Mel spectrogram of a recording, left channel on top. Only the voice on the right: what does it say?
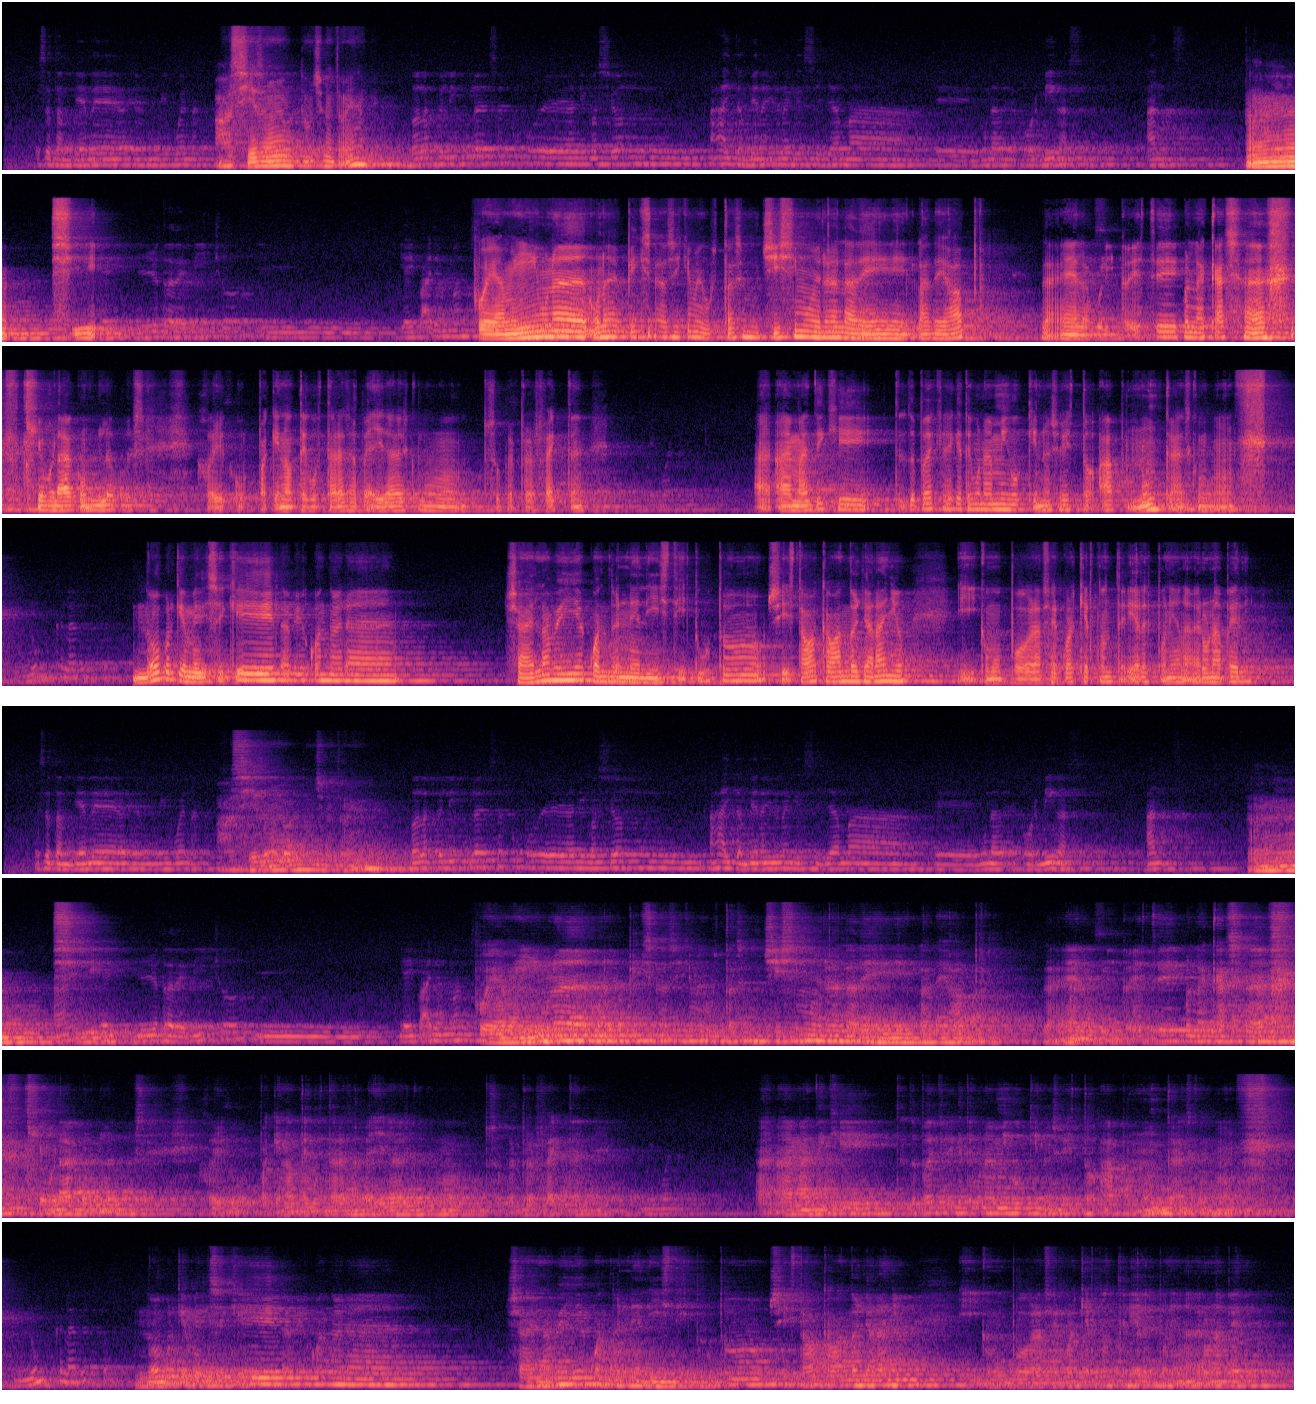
Esa también es, es muy buena.
Bueno,
toda-
todas las películas esas como de animación. Ah, y también hay una que se llama eh, una, eh, Hormigas. Ants.
Ants
y hay, y hay otra de bicho y, y hay varias más, no sé
cuál-
si tú te
acordáis de esa.
Ah,
sí,
ah,
sí,
mm,
sí,
sí, sí,
sí,
esa es muy buena.
Nunca la he visto.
